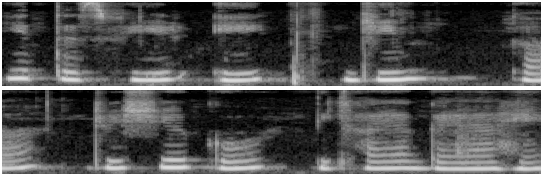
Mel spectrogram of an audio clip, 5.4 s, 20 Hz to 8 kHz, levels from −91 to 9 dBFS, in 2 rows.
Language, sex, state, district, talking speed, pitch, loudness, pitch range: Hindi, female, Assam, Kamrup Metropolitan, 100 wpm, 255 Hz, -14 LUFS, 235-270 Hz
